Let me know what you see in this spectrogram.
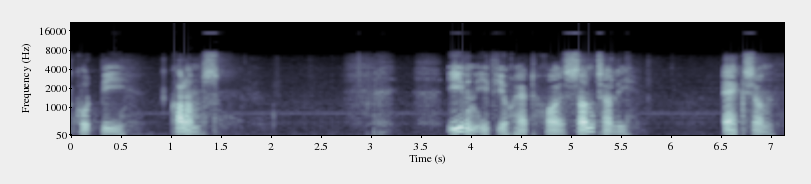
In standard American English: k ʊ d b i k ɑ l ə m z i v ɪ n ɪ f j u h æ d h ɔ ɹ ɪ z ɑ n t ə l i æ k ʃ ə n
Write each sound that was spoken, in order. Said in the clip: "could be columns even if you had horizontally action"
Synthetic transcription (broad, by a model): k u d b i k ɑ l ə m s i v ɪ n ɪ f j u h æ d h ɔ ɪ s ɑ n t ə l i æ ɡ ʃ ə n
